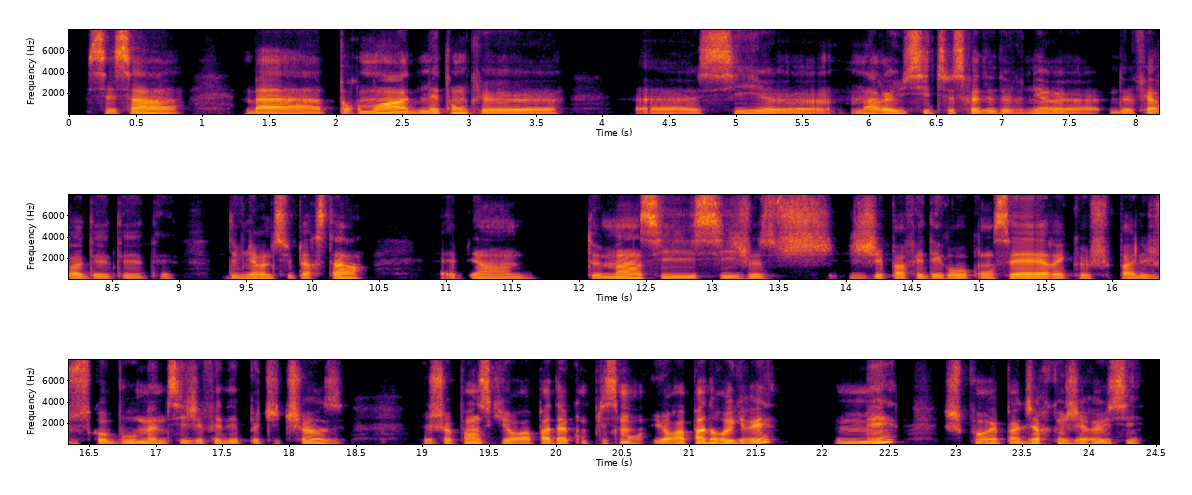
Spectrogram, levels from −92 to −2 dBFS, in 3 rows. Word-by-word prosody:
C'est 110 Hz, -, 0 dB
ça, 125 Hz, -3 st, +4 dB, 0.5 s
bah, 120 Hz, 0 st, +3 dB
pour 115 Hz, +1 st, -4 dB
moi 150 Hz, +2 st, +6 dB
admettons 125 Hz, +4 st, 0 dB
que, 115 Hz, -2 st, +1 dB, 0.6 s
heu, 115 Hz, 0 st, -3 dB
si, 125 Hz, +1 st, 0 dB
heu, 110 Hz, -3 st, -1 dB, 0.3 s
ma 120 Hz, +1 st, -1 dB
réussite, 125 Hz, +2 st, +2 dB
ce 120 Hz, -, -2 dB
serait 120 Hz, +1 st, +2 dB
de 115 Hz, 0 st, -2 dB
devenir, 115 Hz, +1 st, -4 dB
heu, 105 Hz, -2 st, -3 dB
de 110 Hz, +1 st, -4 dB
faire 110 Hz, 0 st, +1 dB
des 105 Hz, -1 st, -6 dB
des 105 Hz, -1 st, -9 dB
des 110 Hz, +2 st, -15 dB, 0.4 s
devenir 115 Hz, +1 st, -2 dB
une 115 Hz, -, -3 dB
superstar -, -, +1 dB, 0.6 s
et -, -, -7 dB
bien, 105 Hz, 0 st, -3 dB, 0.6 s
demain 130 Hz, +9 st, +1 dB
si 105 Hz, -7 st, +2 dB
si 105 Hz, 0 st, +3 dB
je 110 Hz, +1 st, -3 dB
ch 105 Hz, 0 st, -3 dB
j'ai 110 Hz, -1 st, -1 dB
pas 105 Hz, -, -1 dB
fait 105 Hz, -, -4 dB
des 100 Hz, 0 st, -3 dB
gros 105 Hz, +2 st, 0 dB
concerts 115 Hz, +2 st, +3 dB
et 100 Hz, -1 st, -1 dB
que 100 Hz, 0 st, -7 dB
je -, -, -7 dB
suis -, -, -10 dB
pas 100 Hz, -, 0 dB
allé 105 Hz, +1 st, -2 dB
jusqu'au 105 Hz, +1 st, -2 dB
bout, 135 Hz, +7 st, -3 dB
même 110 Hz, -4 st, 0 dB
si 110 Hz, 0 st, +1 dB
j'ai 105 Hz, 0 st, -3 dB
fait 105 Hz, +1 st, -4 dB
des 105 Hz, 0 st, -4 dB
petites 105 Hz, -1 st, -6 dB
choses, 150 Hz, -, -1 dB, 0.6 s
je -, -, -1 dB
pense 140 Hz, +3 st, +1 dB
qu'il 105 Hz, -, -7 dB
y -, -, +4 dB
aura 100 Hz, +1 st, +1 dB
pas -, -, +4 dB
d'accomplissement. -, -, -1 dB
Il -, -, -9 dB
y -, -, +2 dB
aura 105 Hz, 0 st, +3 dB
pas 145 Hz, +1 st, +7 dB
de 160 Hz, -, +4 dB
regret 135 Hz, -, +3 dB, 0.4 s
mais 135 Hz, -, +1 dB, 0.3 s
je -, -, -1 dB
pourrais 125 Hz, 0 st, +1 dB
pas 115 Hz, -1 st, 0 dB
dire 155 Hz, +5 st, +1 dB
que 140 Hz, -, -2 dB
j'ai 120 Hz, -1 st, 0 dB
réussi. 115 Hz, -2 st, -1 dB
115 Hz, 180 wpm, -23 LUFS, 105-125 Hz, 0.6 s, pas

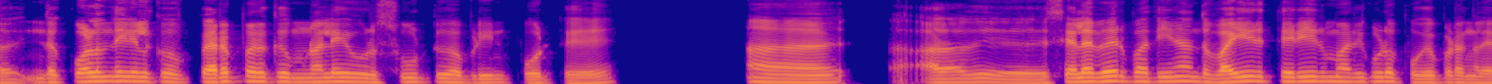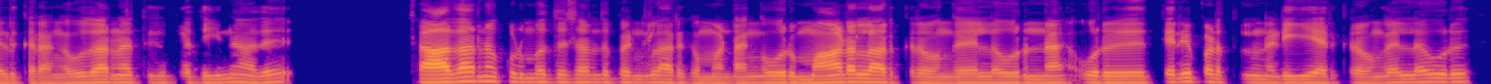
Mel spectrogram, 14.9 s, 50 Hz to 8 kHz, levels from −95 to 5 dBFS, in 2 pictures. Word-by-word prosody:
இந்தக் 130 Hz, -1 st, -3 dB
குழந்தைகளுக்குப் 155 Hz, -4 st, +2 dB
பிறப்பதற்க்கு 155 Hz, +1 st, +3 dB
முன்னாலே 145 Hz, +2 st, +1 dB
ஒரு 130 Hz, -, -1 dB
சூட்டு 140 Hz, -1 st, -4 dB
அப்டின்னு 120 Hz, +1 st, -4 dB
போட்டு, 105 Hz, -3 st, -3 dB, 0.9 s
ஆ -, -, +2 dB, 0.9 s
அதாவது 130 Hz, +2 st, 0 dB, 0.4 s
சில 145 Hz, +2 st, +5 dB
பேர் 165 Hz, -1 st, +4 dB
பாத்தீங்கன்னா 155 Hz, +2 st, 0 dB
அந்த 140 Hz, -, -2 dB
வயிறு 165 Hz, +4 st, +4 dB
தெரியுற 160 Hz, +1 st, +2 dB
மாரி 150 Hz, -1 st, -1 dB
கூடப் 155 Hz, -3 st, -1 dB
புகைப்படங்கள் 120 Hz, -3 st, -1 dB
எடுக்கிறாங்க. 100 Hz, -1 st, -3 dB
உதாரணத்துக்குப் 120 Hz, -1 st, 0 dB
பாத்தீங்கன்னா, 120 Hz, +3 st, -3 dB
அது 125 Hz, +3 st, -1 dB, 0.7 s
சாதாரண 160 Hz, +6 st, +7 dB
குடும்பத்தைச் 135 Hz, -2 st, -3 dB
சார்ந்த 125 Hz, -1 st, -1 dB
பெண்களா 120 Hz, 0 st, 0 dB
இருக்க 110 Hz, -1 st, -5 dB
மாட்டாங்க. 105 Hz, +2 st, -2 dB
ஒரு 110 Hz, -, 0 dB
மாடலா 130 Hz, +1 st, +5 dB
இருக்குறவங்க 110 Hz, -1 st, -3 dB
இல்ல 110 Hz, 0 st, -1 dB
ஒரு 110 Hz, -, -2 dB
ந -, -, +4 dB, 0.2 s
ஒரு 115 Hz, -1 st, +1 dB, 0.2 s
திரைப்படத்துல 135 Hz, -4 st, -2 dB
நடிகையா 115 Hz, 0 st, +1 dB
இருக்கறவங்க 110 Hz, 0 st, -4 dB
இல்ல 130 Hz, +1 st, -1 dB
ஒரு 140 Hz, 0 st, -1 dB
125 Hz, 165 wpm, -25 LUFS, 115-145 Hz, 0.9 s, சாதாரண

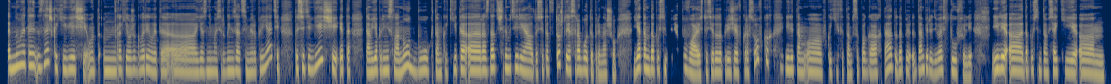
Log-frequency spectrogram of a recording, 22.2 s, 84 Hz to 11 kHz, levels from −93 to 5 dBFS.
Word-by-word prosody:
Э, 200 Hz, -, +6 dB
ну, 235 Hz, +5 st, +3 dB
это, 265 Hz, -1 st, +1 dB
э, 250 Hz, -3 st, +1 dB
знаешь, 285 Hz, +8 st, +3 dB
какие 200 Hz, -2 st, -2 dB
вещи? 200 Hz, 0 st, +4 dB
Вот, 185 Hz, +1 st, -5 dB
м, 185 Hz, -1 st, -1 dB
как 195 Hz, +2 st, -3 dB
я 195 Hz, -, +1 dB
уже 190 Hz, +1 st, -3 dB
говорила, 195 Hz, 0 st, -1 dB
это, 90 Hz, -, -2 dB, 0.5 s
а, -, -, -1 dB
я 180 Hz, +1 st, -2 dB
занимаюсь 180 Hz, 0 st, -4 dB
организацией 180 Hz, -1 st, -2 dB
мероприятий. 205 Hz, -, -2 dB, 0.3 s
То 200 Hz, -, -1 dB
есть 205 Hz, -, +7 dB
эти 215 Hz, -1 st, +1 dB
вещи- 240 Hz, -, +5 dB
это 195 Hz, -2 st, +2 dB, 0.3 s
там 175 Hz, 0 st, +2 dB
я 190 Hz, +1 st, +3 dB
принесла 190 Hz, -2 st, +1 dB
ноутбук, 190 Hz, -3 st, -1 dB
там 170 Hz, -1 st, -3 dB
какие-то, 200 Hz, +5 st, -2 dB
э, 190 Hz, 0 st, +5 dB
раздаточные 210 Hz, +3 st, +3 dB
материалы. 200 Hz, -6 st, 0 dB
То 165 Hz, -, -9 dB
есть 170 Hz, -, +1 dB
это 195 Hz, 0 st, -3 dB
ф 190 Hz, -, -10 dB
то, 270 Hz, -, +2 dB
что 220 Hz, -, +1 dB
я 195 Hz, -, +5 dB
с 195 Hz, -, +1 dB
работы 190 Hz, -4 st, +1 dB
приношу. 150 Hz, 0 st, -4 dB, 0.3 s
Я 210 Hz, +5 st, +6 dB
там, 220 Hz, -2 st, +3 dB
допустим, 195 Hz, 0 st, 0 dB
переобуваюсь, 175 Hz, -8 st, 0 dB
то -, -, -8 dB
есть 170 Hz, -, -2 dB
я 170 Hz, -, 0 dB
туда 175 Hz, -1 st, 0 dB
приезжаю 175 Hz, 0 st, -1 dB
в 160 Hz, -, -17 dB
кроссовках 285 Hz, -, -4 dB, 0.2 s
или 200 Hz, 0 st, +1 dB
там, 180 Hz, -2 st, -3 dB
э, 175 Hz, -2 st, -1 dB
в -, -, -20 dB
каких-то 170 Hz, 0 st, -10 dB
там 155 Hz, -1 st, -6 dB
сапогах, 165 Hz, 0 st, -3 dB
да, 210 Hz, +5 st, +1 dB
туда 190 Hz, -2 st, -2 dB
э, 190 Hz, -, -4 dB
там 190 Hz, +3 st, -1 dB
переодеваюсь 190 Hz, -1 st, -2 dB
в -, -, -17 dB
туфли. 150 Hz, -6 st, -2 dB, 0.4 s
Или, 205 Hz, +2 st, +6 dB
а, 185 Hz, -1 st, +4 dB
допустим, 185 Hz, +1 st, -3 dB
там 175 Hz, -1 st, -4 dB
всякие, 175 Hz, -1 st, 0 dB
ам, 160 Hz, -4 st, 0 dB
185 Hz, 200 wpm, -23 LUFS, 175-200 Hz, 0.5 s, есть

